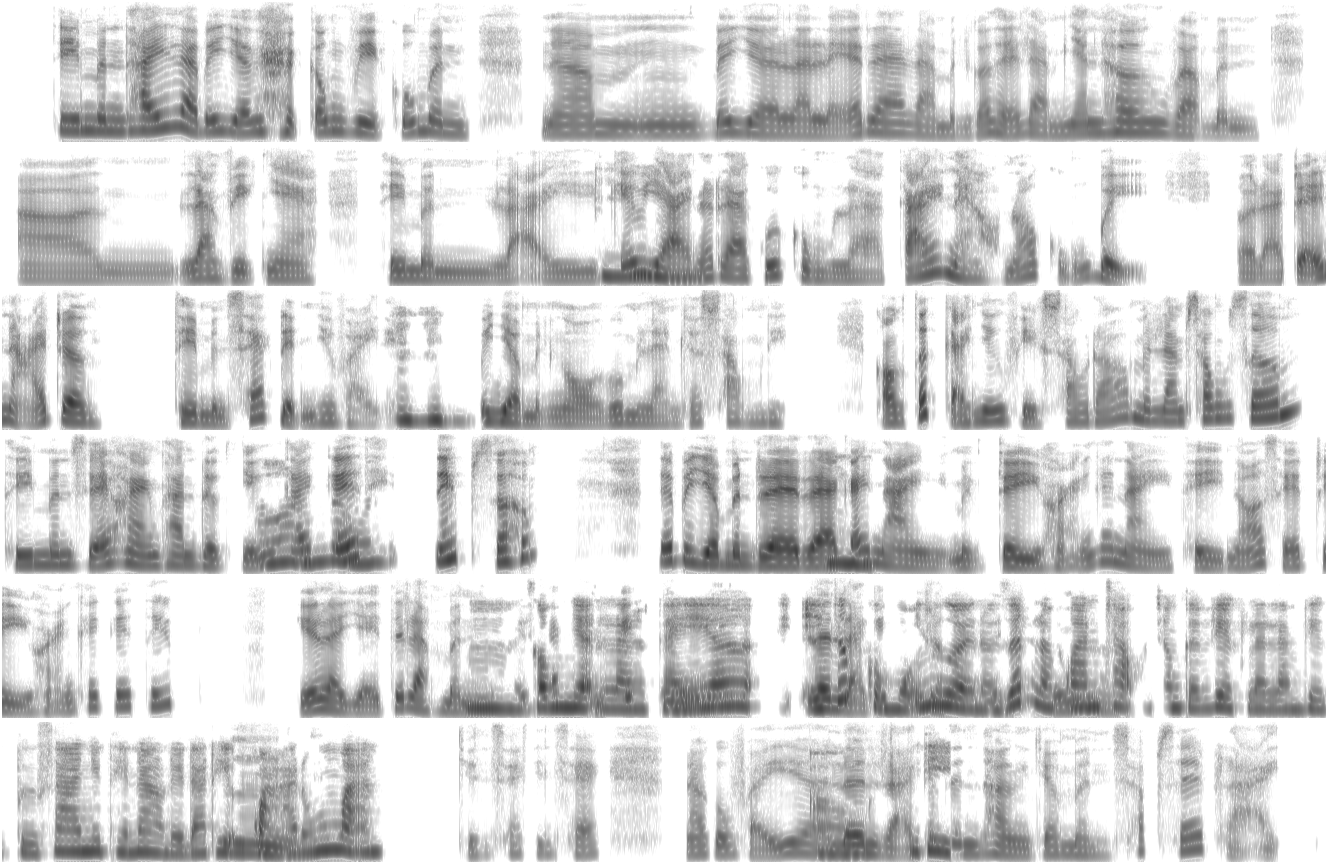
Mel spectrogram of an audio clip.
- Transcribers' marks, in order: chuckle; tapping; other background noise
- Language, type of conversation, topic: Vietnamese, podcast, Bạn nghĩ gì về làm việc từ xa so với làm việc tại văn phòng?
